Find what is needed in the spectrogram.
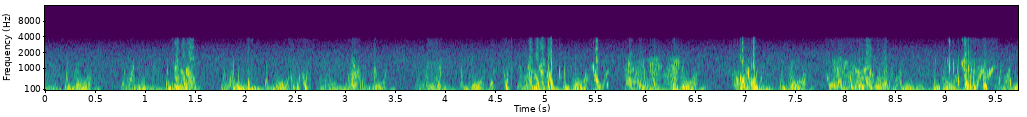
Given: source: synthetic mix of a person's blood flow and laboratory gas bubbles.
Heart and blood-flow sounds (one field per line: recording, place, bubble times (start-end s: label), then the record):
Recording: Doppler ultrasound of blood flow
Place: precordium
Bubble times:
1.26-1.56 s: bubbles
2.00-2.09 s: bubbles
2.42-2.66 s: bubbles
3.01-3.17 s: bubbles
3.28-3.33 s: bubbles
3.81-3.98 s: bubbles
4.44-4.50 s: bubbles
4.56-4.67 s: bubbles
4.73-5.18 s: bubbles
5.46-5.65 s: bubbles
5.79-6.36 s: bubbles
6.86-7.17 s: bubbles
7.79-8.45 s: bubbles
9.01-9.53 s: bubbles
9.71-9.74 s: bubbles
From the record:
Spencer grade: 3 (all of the cardiac periods contain showers or single bubble signals, but not dominating or overriding the cardiac motion signals)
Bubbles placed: only in the low amplitude regions of the cardiac cycle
